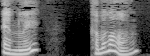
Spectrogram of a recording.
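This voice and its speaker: A man acts out an imperious noblewoman in a science fiction audiobook. The voice is husky and mellow, raised above his usual talk, with regal, formal phrasing. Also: a little high, expressive, a little slow, no room sound, muffled recording, pitched above the performer's own voice. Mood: irritated. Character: haughty noblewoman, imperious and commanding, in disguise.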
